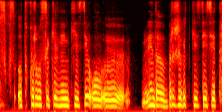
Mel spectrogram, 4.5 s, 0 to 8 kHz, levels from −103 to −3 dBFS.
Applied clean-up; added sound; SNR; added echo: none; none; none; none.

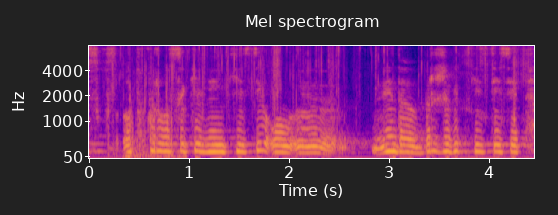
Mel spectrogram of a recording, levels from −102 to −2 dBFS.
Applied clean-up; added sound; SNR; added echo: none; Chewing, mastication; 16 dB; reverberation time 1.3 s.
